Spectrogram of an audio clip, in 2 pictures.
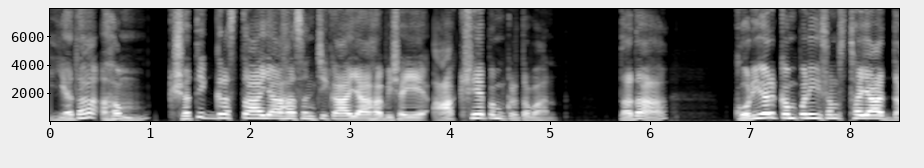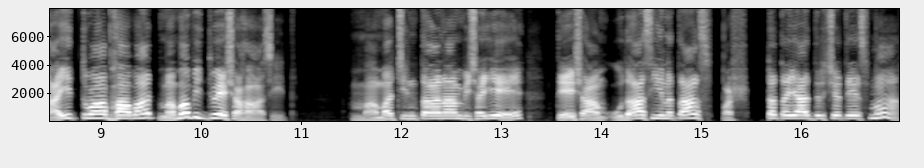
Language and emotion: Sanskrit, disgusted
